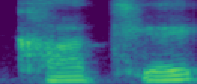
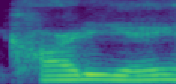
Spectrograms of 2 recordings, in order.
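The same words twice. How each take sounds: First: The name is said with a French pronunciation. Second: The name is said with an English pronunciation. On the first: This is the form being learned. The speaker calls it right. "instead of Cartier" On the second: The old habit slips out. The speaker calls it wrong. "I'll still say Cartier instead of"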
